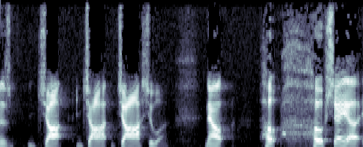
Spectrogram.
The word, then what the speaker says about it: Hoshea: One is from the tribe of Judah, Caleb, son of Jephunneh, and from the tribe of Ephraim, and I've heard it pronounced a few ways, it's Hoshea, the son of Nun.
